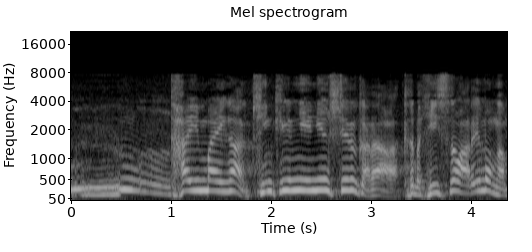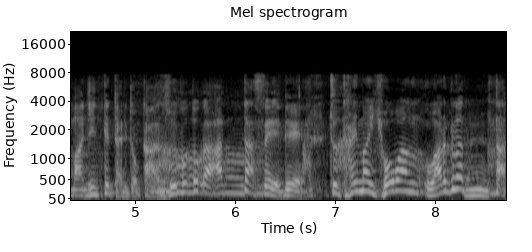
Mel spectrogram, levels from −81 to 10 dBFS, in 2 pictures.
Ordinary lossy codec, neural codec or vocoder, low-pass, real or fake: none; codec, 16 kHz, 4 kbps, FunCodec, trained on LibriTTS, 50 frames a second; none; fake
